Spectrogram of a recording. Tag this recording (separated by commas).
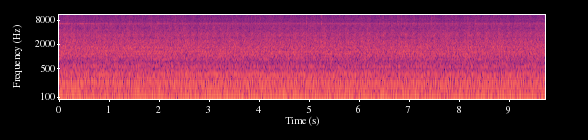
car engine knocking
